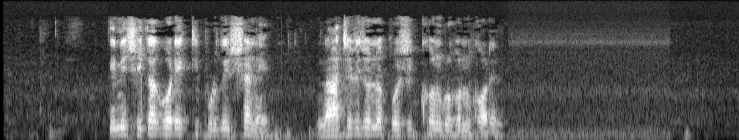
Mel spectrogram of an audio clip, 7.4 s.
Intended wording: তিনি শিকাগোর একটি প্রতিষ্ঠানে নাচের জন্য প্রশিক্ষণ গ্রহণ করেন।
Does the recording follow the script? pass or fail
pass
